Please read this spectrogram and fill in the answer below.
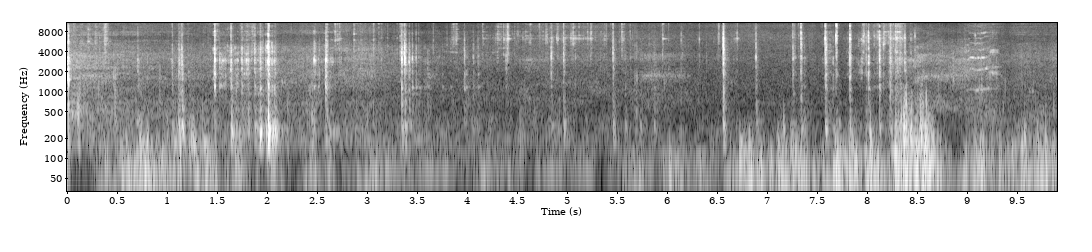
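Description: Irregular light metallic clicks and jingling, like small metal objects being handled, over a low wind rumble on the microphone.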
